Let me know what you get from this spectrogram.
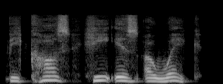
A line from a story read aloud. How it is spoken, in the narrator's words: Melusine said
